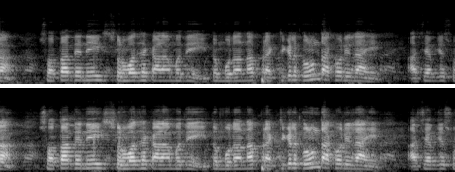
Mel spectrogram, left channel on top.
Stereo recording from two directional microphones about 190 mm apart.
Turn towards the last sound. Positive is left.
turn(degrees=0)  # may be behind; listen again after turning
